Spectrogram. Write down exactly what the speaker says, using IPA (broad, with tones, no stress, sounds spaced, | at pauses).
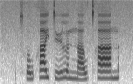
t͡sʰ o˨ w h aː˥ j t̪ yː˨˥ l ɵ˧ n n̪ aː˨˥ w t̪ʰ aː˥ n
